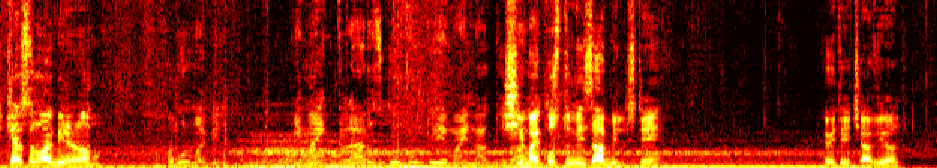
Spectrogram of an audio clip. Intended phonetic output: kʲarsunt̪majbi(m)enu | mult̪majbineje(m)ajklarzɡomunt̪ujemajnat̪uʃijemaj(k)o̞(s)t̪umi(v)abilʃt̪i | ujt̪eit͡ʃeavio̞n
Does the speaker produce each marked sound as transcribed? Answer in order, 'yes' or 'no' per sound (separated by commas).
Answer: no, yes, yes, yes, no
